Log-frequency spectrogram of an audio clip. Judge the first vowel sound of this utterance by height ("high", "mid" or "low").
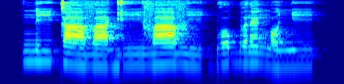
high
